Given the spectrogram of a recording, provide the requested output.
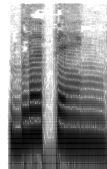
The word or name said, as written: blipping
